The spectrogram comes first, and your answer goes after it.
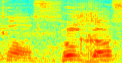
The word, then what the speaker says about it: Juncos: Juncos. The J is silent.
